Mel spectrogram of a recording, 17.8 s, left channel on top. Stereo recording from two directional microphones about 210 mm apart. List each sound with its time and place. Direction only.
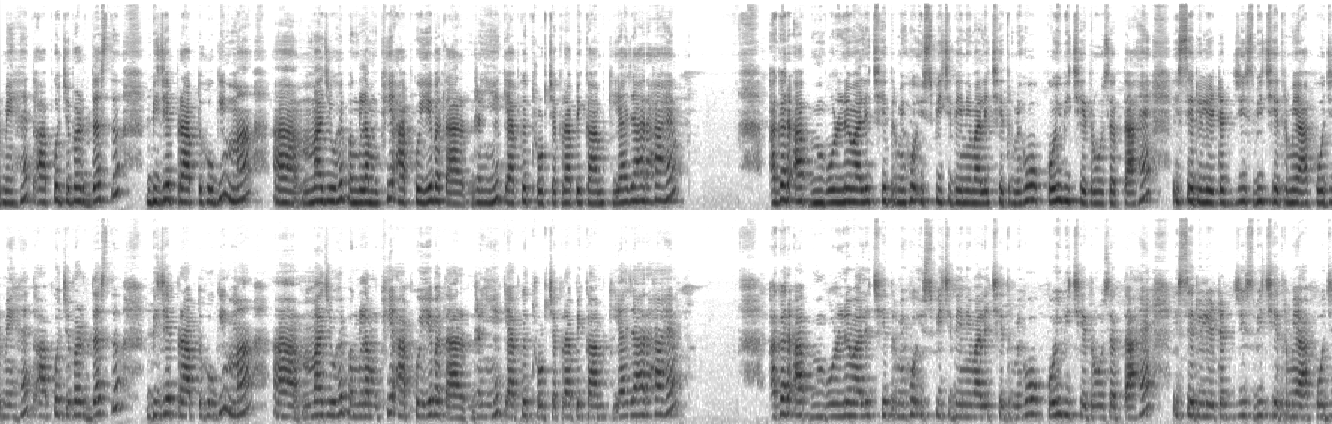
0.0 s a woman's voice: 45° left (ahead or behind)
10.2 s a woman's voice: 45° left (ahead or behind)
